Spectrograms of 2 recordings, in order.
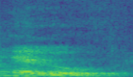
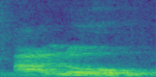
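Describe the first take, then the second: First: "hello" with an h, like English; plain English "hello" with the h sound; not hello. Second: "hello" said "alo", no h sound; alo without h. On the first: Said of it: "It's not". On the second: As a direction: drop the h: "alo". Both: Shown as a demonstration.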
